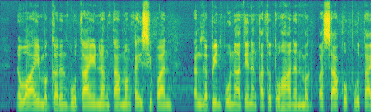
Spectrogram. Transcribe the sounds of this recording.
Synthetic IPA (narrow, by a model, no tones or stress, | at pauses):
nɐwaʔɐjmɐɡ̚kɐɾo̞nput̪aːjonɐŋt̪aːmɐŋkɐʔɪsipɐn | t̪ɐŋɡɐpɪnpʊnaːt̪ɪnɐŋkɐt̪ʊt̪ʊɦaːnɐnmɐɡ̚pɐsaːkʊpːut̪aː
